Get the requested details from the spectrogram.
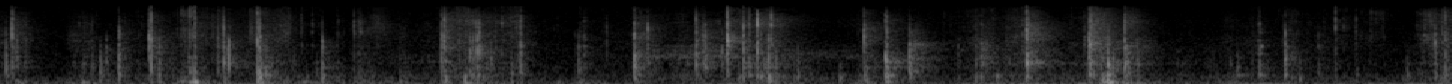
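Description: Inflated clear plastic air column packaging is rubbed and scratched with the fingertips. Quick, bright crinkles and squeaky scratches come in irregular bursts over soft plastic rustling, with no ring after each sound.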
